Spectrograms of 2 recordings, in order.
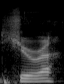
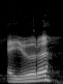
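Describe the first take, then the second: First: The name is said the English way. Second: The name is said the original Spanish way. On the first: This is the form people commonly use. "in the U K, we've kind of accepted Hura will be the way people will say it" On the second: This is the technically correct form. "it's technically Eura"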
